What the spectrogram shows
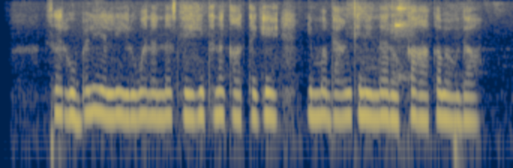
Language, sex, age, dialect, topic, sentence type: Kannada, female, 25-30, Central, banking, question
